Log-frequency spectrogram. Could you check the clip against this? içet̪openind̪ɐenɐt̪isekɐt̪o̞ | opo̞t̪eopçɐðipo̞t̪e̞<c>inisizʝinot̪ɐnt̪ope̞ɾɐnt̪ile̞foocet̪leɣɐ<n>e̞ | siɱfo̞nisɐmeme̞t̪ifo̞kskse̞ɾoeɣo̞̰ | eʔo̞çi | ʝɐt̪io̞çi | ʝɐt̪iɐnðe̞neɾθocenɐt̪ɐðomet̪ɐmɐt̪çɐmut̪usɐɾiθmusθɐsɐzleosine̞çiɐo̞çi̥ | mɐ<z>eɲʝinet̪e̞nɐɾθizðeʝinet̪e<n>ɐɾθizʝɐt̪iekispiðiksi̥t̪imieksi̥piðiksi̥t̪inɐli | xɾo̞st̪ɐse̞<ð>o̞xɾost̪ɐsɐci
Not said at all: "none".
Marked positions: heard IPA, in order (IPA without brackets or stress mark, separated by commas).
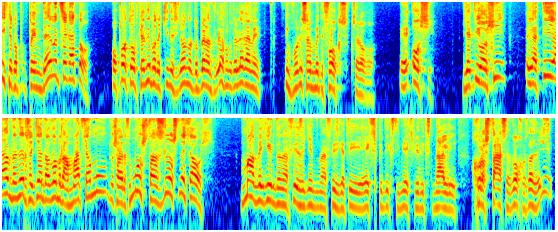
c, n, ð, n, ð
